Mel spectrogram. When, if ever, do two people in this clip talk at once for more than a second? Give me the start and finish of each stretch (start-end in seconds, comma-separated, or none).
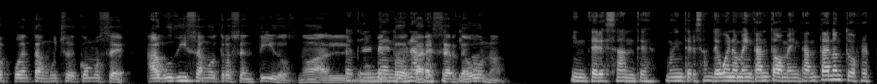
3.4-4.9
